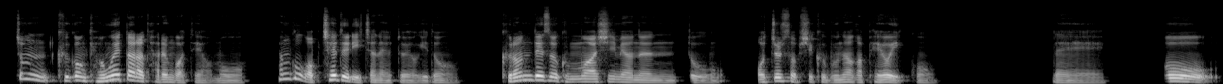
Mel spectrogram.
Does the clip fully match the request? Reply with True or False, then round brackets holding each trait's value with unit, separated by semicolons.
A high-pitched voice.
False (110 Hz)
